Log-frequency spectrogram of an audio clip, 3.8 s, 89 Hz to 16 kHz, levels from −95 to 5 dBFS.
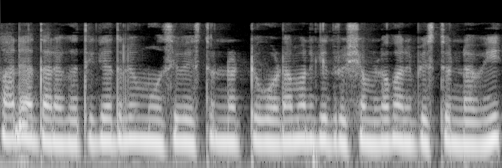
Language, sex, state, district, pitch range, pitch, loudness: Telugu, female, Andhra Pradesh, Krishna, 195-205 Hz, 200 Hz, -12 LUFS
